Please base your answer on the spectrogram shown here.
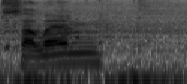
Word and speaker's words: Salem: Oh, there's, it's pronounced Salem. Don't really know how to spell the name.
